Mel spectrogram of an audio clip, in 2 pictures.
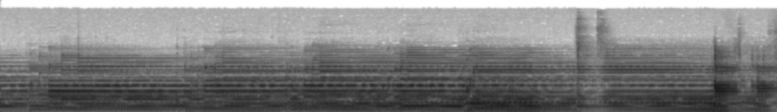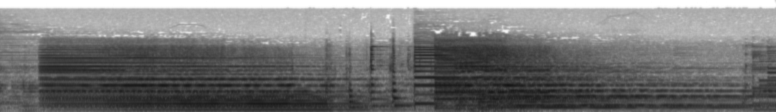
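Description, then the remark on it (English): An electric guitar run through a delay pedal, sustained chords and notes smearing into repeating echoes that wash together into a dreamy, shimmering wall of sound, with a brighter swell near the end. “That's more delay to that.”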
